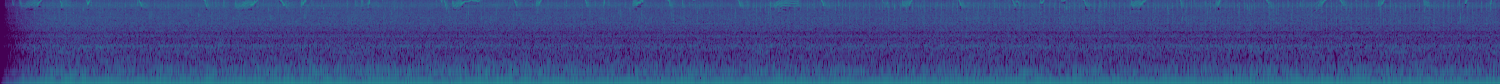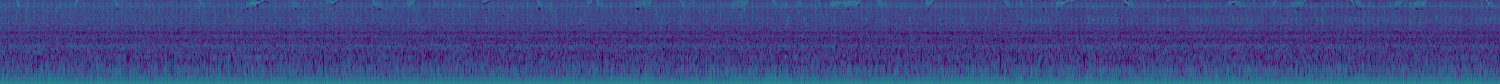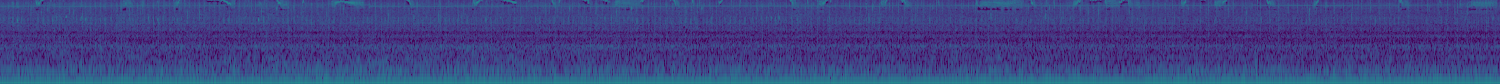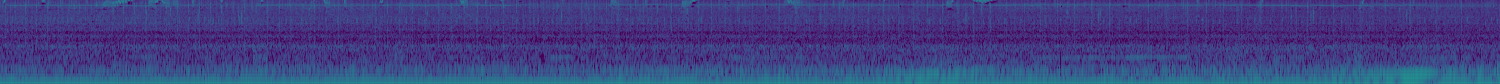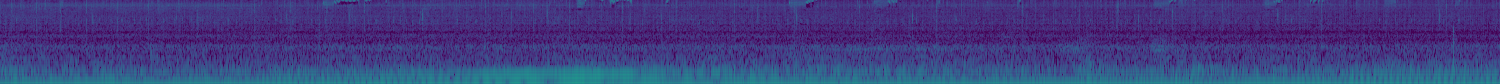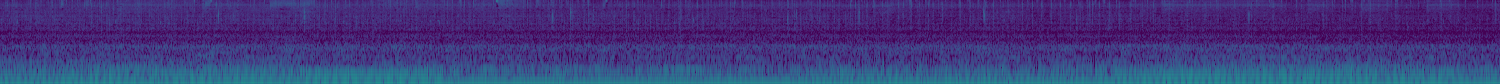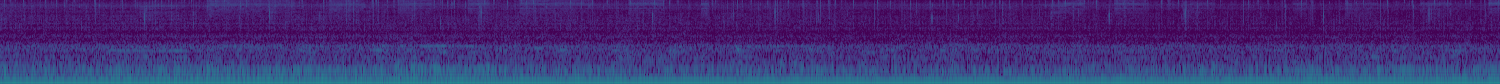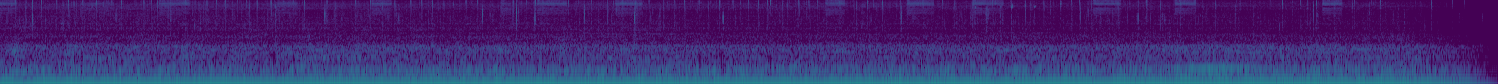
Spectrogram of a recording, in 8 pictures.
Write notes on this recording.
sound of roasted beetroots taken out of the oven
